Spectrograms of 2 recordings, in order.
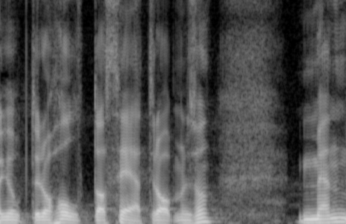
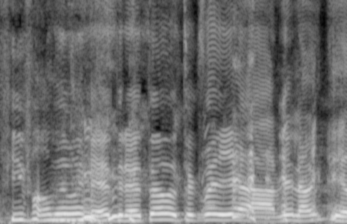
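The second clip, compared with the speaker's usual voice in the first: loud, higher, worked-up relief; breathless exclaiming; 10 semitones higher, 6 dB louder than usual. Retold or imitated. Arriving late on the boat, exclaiming loudly to everyone, breathless. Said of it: "Og jeg kommer inn og".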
